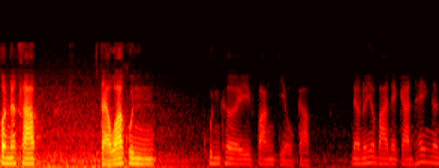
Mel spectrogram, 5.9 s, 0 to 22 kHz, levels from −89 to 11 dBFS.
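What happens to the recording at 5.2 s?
At 5.2 s the speech carries the same Nellymoser compression damage heard throughout the clip. The likely cause is Flash's Asao codec, at a rate that points to 32 kbps. Coarse fixed bit allocation leaves a rough, hissy, underwater smear. Nothing reaches above 7.7 kHz.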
